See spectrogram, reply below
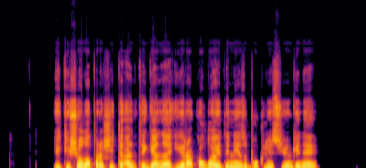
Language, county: Lithuanian, Marijampolė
